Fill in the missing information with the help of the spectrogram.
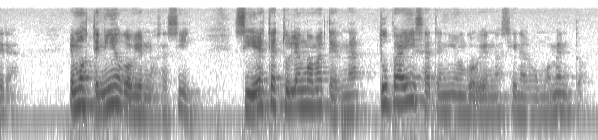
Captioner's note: Spanish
